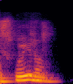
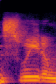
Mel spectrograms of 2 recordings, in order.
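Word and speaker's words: Suydam: the uh Marvel zombie stories yes Sir Arthur Sweden well known for a zombie the zombie covers as well in Sweden when you look for it it's spelled s-u-y-d-a-m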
